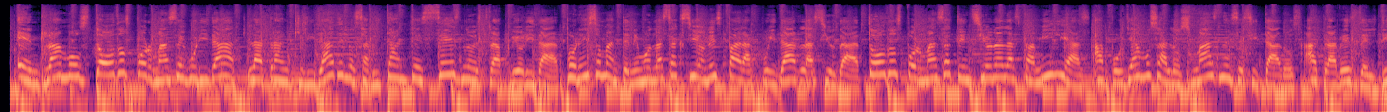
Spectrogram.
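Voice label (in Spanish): Demostración institucional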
